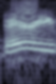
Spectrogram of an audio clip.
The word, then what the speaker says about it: Barre: one I'd like to address comes from it's pronounced Barre Vermont Anne happened to know the proper pronunciation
